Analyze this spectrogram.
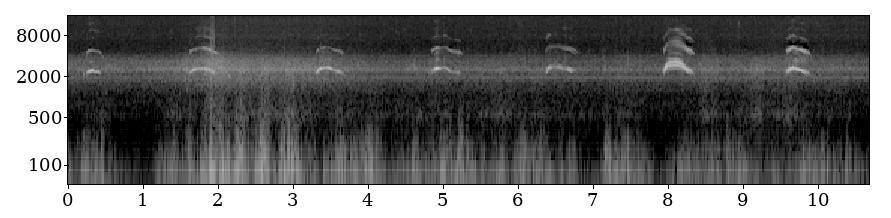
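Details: Royal albatross chick skycalling to welcome its mother home, New Zealand nest camera, 24.06.08: a long run of eight short arched cries about every 1.3 seconds, one louder near the end, with continuous wind.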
